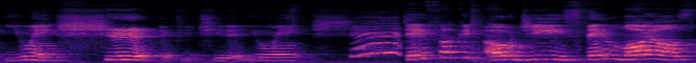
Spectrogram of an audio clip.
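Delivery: ordinary delivery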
